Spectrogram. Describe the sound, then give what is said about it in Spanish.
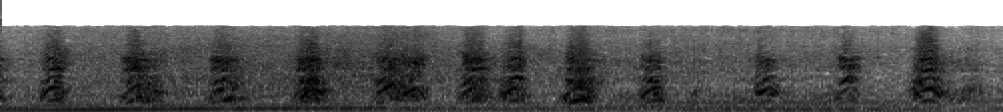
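Dogs bark in a rapid, steady volley, roughly ten loud barks in five seconds, over a low, rumbling engine-like drone; German commando dogs with off-road vehicles hunting escaped prisoners around the burning Treblinka camp. “El judío checo Richard Glazar huyó de Treblinka con su amigo Karel Unger, mientras los comandos con perros y todoterrenos rastreaban los alrededores del campo de Treblinka en llamas.”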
